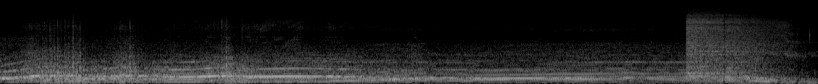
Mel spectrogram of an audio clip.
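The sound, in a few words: Holden Torana and a Ute drag racing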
